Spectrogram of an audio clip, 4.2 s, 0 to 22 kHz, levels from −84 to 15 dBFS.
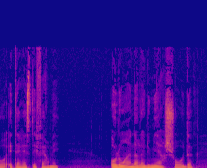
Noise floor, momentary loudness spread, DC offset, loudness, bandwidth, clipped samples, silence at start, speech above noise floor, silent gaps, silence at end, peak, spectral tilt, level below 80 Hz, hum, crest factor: -58 dBFS; 9 LU; under 0.1%; -23 LUFS; 16 kHz; under 0.1%; 0 s; 36 dB; none; 0.3 s; -8 dBFS; -6 dB/octave; -52 dBFS; none; 16 dB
